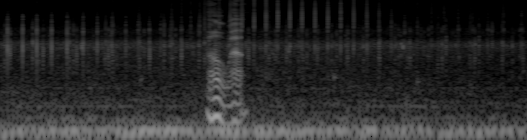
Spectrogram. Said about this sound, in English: so you can play some of these clicking sounds of sperm whales, which is, it kind of sounds a little bit like underwater popcorn to me, but.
